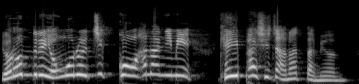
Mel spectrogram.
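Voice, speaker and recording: A woman pastor preaching a sermon in a church, emphatic and full of rhetorical questions, moving between loud urging and quiet asides. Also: very high-pitched, big pitch swings, quick pace. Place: church sanctuary.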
